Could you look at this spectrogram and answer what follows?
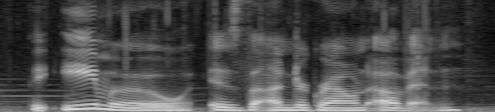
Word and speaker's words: imu: Is it spelled the same as the bird? It is not. Okay. It's IMU.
